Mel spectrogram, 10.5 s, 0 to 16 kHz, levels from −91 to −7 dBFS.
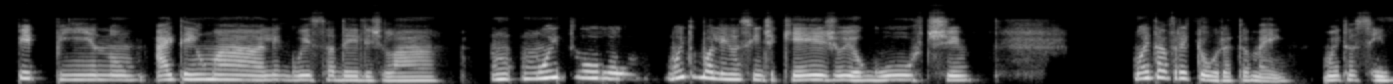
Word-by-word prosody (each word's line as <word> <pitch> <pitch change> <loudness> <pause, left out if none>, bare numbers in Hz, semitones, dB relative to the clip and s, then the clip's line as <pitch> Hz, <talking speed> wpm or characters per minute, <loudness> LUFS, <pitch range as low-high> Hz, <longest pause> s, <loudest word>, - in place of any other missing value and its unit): Pepino. 205 -6 -2
Aí 200 +2 +3
tem 220 0 +2
uma 210 -3 +2
linguiça 195 0 -2
deles 180 -1 -2
lá. 170 0 -2 0.4
Mu 230 +2 +2
muito 270 -3 +2 0.2
muito 310 +6 +1
bolinho, 250 -7 +4
assim 220 -2 -1
de 195 +1 -6
queijo, 195 0 +3
iogurte. 190 +1 +1 1.2
Muita 275 +3 +1
fritura 205 -11 0
também. 155 -4 -4 0.2
Muito 190 +2 -1
assim, 185 -2 -1
200 Hz, 115 wpm, -25 LUFS, 185-235 Hz, 1.2 s, bolinho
